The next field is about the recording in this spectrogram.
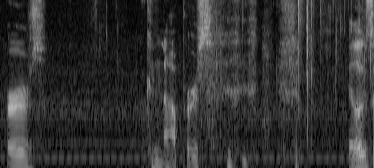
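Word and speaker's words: Knoppers: the same thing FY the K is not silent yeah it tells you right there how it's pronounced it's pronounced car not hers kanaa purse it looks like the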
